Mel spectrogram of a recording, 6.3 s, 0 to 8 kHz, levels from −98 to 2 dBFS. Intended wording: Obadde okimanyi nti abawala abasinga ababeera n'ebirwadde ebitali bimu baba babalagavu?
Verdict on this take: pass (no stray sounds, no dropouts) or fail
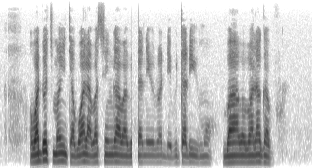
fail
